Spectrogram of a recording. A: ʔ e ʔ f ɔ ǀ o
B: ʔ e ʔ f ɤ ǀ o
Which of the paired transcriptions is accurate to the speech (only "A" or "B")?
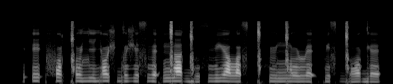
A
